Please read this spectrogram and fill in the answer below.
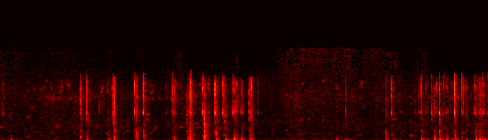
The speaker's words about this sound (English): Okay. I hear somebody typing.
